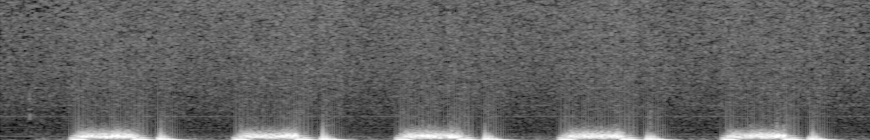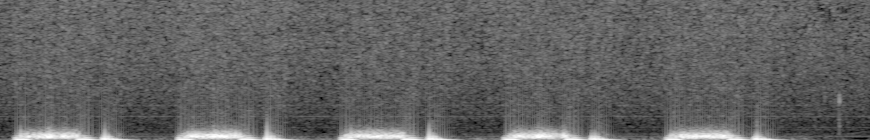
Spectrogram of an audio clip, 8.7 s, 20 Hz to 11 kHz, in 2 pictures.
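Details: Severe mitral regurgitation: regular heartbeat at about 74 per minute with a loud blowing systolic murmur and an added low early-diastolic thud, a third heart sound.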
